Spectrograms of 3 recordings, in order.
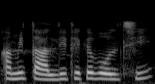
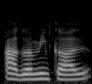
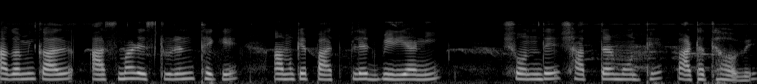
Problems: constant background noise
